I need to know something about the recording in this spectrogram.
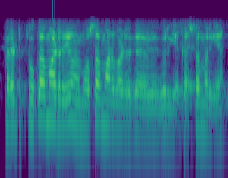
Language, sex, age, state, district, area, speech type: Kannada, male, 60+, Karnataka, Dharwad, rural, conversation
